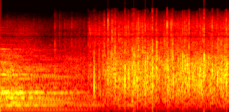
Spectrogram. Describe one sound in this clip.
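A choir sings a chord in a large hall.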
